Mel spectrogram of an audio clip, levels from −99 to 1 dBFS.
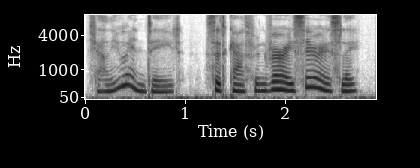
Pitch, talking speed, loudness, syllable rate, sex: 225 Hz, 145 wpm, -17 LUFS, 5.6 syllables/s, female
